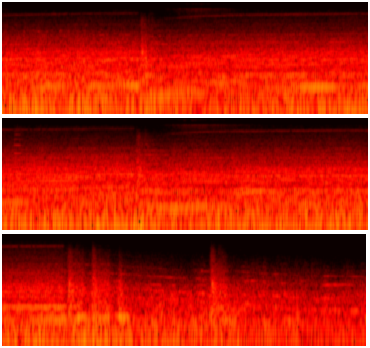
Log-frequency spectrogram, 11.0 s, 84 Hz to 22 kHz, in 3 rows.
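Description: A race car engine in Gran Turismo 7 during a test drive, a steady loud drone with shifting pitch and brief gear-change breaks, continuous throughout.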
